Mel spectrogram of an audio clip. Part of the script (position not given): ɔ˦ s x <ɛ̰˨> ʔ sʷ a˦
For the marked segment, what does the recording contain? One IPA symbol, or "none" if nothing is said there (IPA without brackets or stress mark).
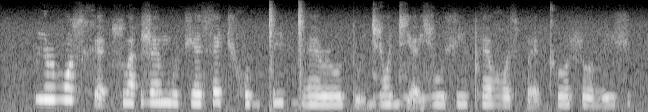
ɛ̰˨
